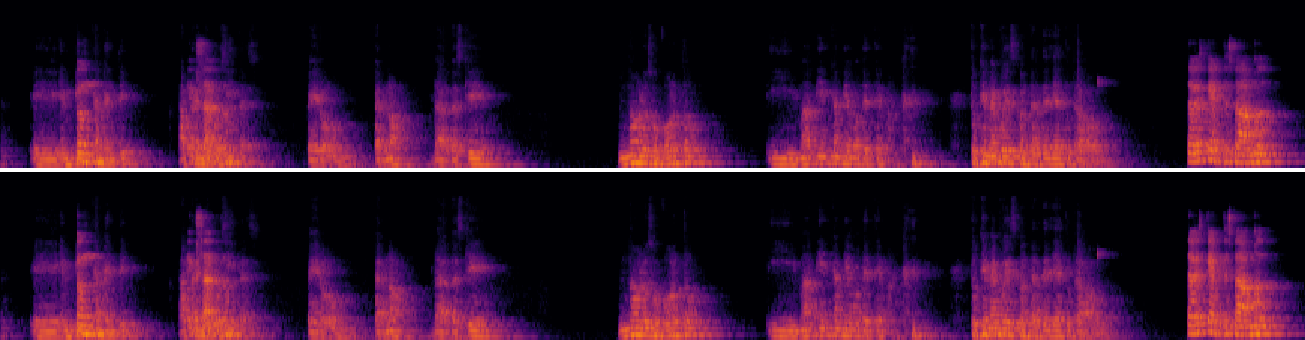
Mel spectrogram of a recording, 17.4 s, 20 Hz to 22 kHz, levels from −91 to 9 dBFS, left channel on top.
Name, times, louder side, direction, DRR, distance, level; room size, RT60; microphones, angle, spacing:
voice 1, 0.4-1.7 2.4-3.3 4.1-4.7 5.0-5.4 5.7-6.5 8.2-9.3 10.2-12.2 12.9-14.6, left 1 dB, 30° left, -7 dB, 1.4 m, -29 dB
voice 2, 1.0-1.3 2.5-3.1 15.8-16.8, right 1 dB, 35° right, -1 dB, 0.6 m, -25 dB
4.0 x 3.2 x 2.3 m, 0.82 s
head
